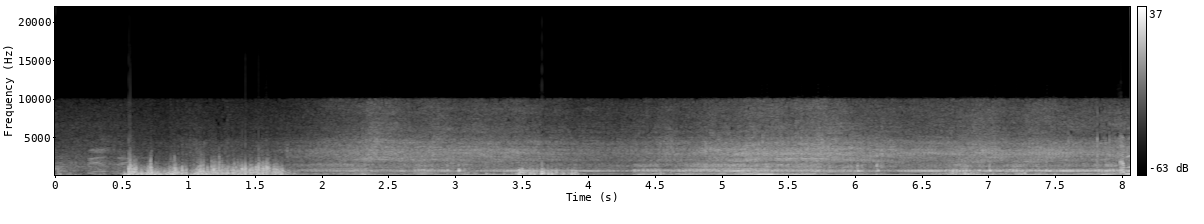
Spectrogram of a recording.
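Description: A stuck jeep's engine revs repeatedly with the wheels spinning in dirt, rising and falling in loud bursts close by, while people shout and talk over it.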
